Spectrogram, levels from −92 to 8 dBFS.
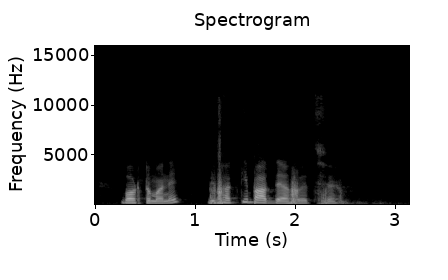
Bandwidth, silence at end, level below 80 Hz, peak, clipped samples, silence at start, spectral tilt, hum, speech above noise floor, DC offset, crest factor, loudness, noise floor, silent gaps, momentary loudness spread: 10.5 kHz; 0.65 s; -68 dBFS; -18 dBFS; under 0.1%; 0.25 s; -8 dB/octave; none; 39 dB; under 0.1%; 22 dB; -37 LUFS; -77 dBFS; none; 16 LU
